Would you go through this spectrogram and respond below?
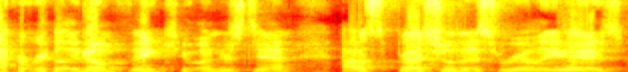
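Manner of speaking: usual speaking voice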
